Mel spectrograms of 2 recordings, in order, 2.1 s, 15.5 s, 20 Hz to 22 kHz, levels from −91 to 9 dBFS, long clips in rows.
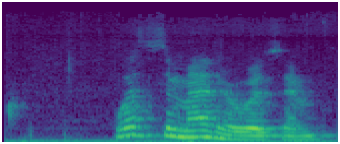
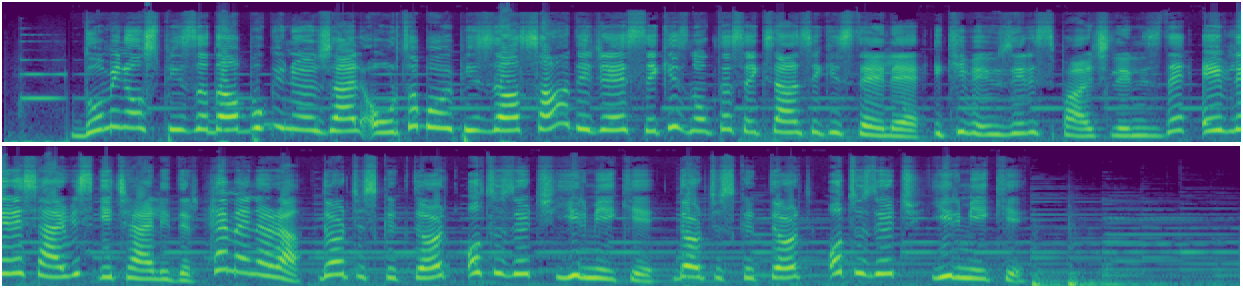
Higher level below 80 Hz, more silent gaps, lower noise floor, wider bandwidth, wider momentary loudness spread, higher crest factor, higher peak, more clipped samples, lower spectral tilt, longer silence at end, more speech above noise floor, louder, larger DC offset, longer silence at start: about the same, -38 dBFS vs -38 dBFS; neither; first, -41 dBFS vs -33 dBFS; second, 10.5 kHz vs 18 kHz; about the same, 9 LU vs 7 LU; about the same, 14 dB vs 12 dB; second, -6 dBFS vs 0 dBFS; second, under 0.1% vs 0.2%; first, -9 dB/octave vs -2.5 dB/octave; about the same, 0 s vs 0 s; about the same, 22 dB vs 21 dB; second, -20 LUFS vs -12 LUFS; neither; about the same, 0.05 s vs 0.05 s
